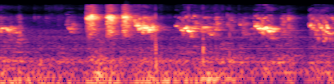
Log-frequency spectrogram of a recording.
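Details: Baby budgerigar giving high, thin chirps and short scratchy squawks in quick bursts, with brief pauses between groups of calls.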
